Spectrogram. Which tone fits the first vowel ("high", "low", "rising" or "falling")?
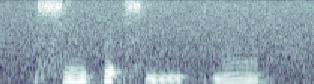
high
